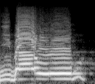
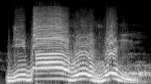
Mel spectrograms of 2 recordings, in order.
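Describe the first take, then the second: First: The second ha sound is dropped. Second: The second ha sound is clearly heard. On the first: The speaker calls it wrong. "jangan sampai" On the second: The speaker calls it right. "nggak boleh samar, harus jelas"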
